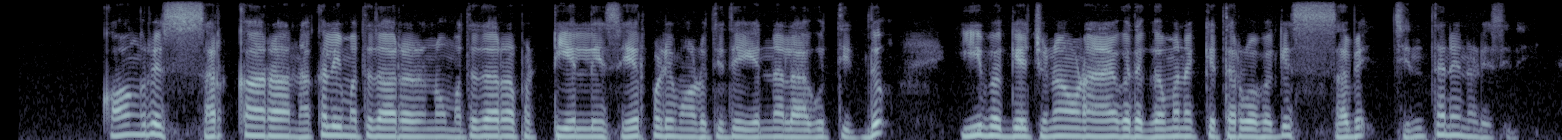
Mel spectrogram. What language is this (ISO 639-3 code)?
kan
